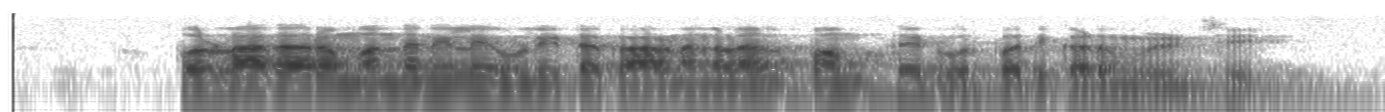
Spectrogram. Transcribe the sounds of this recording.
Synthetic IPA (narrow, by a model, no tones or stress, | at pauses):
pɔɾɯɭaːðaːɾɐmːɐnd̪ɐnɪlɐɪʊɭːɪʈːɐkaːɾɐɳɐŋɡɐɭaːlpɐmpsɐːʈʊɾpɐðikɐɽɯmʋiɻʈt͡ʃːḭ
